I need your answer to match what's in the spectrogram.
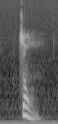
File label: "zong4", chinese pinyin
